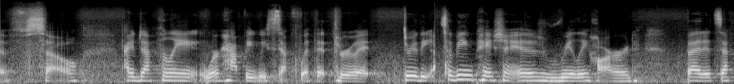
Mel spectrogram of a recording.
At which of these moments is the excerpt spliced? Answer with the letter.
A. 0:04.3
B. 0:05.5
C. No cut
A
